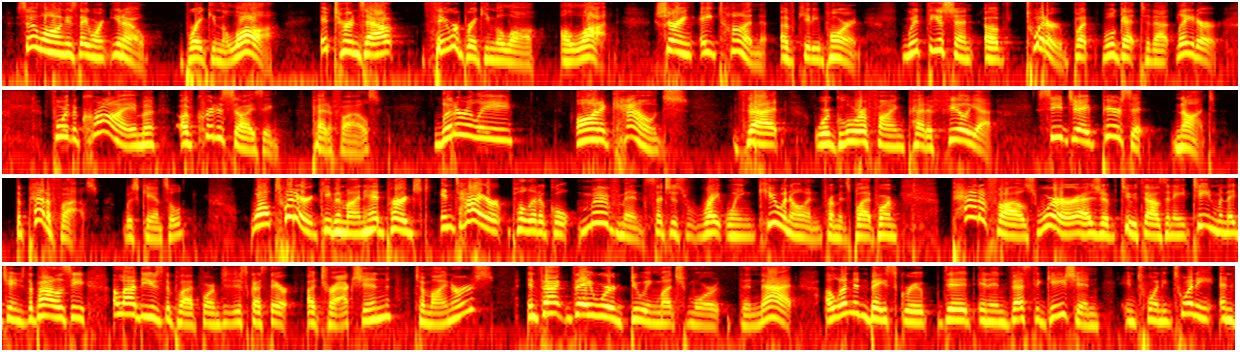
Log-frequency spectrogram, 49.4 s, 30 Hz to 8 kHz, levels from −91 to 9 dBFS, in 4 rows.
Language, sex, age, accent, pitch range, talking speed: English, female, 50-69, American, 185-270 Hz, 135 wpm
